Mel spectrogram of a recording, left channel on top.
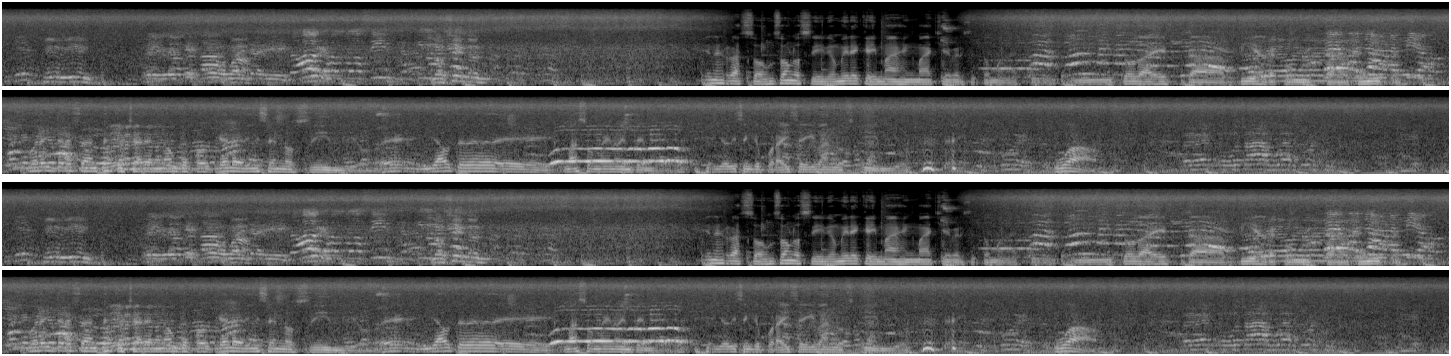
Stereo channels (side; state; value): both; identical; correlation 1.00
